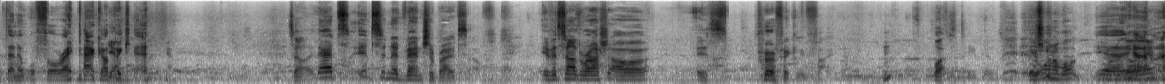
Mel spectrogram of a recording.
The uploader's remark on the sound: Recording in an actual taco restaurant! Inviting some of the Quentin locals and employees to tell us what makes CDMX extra special.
